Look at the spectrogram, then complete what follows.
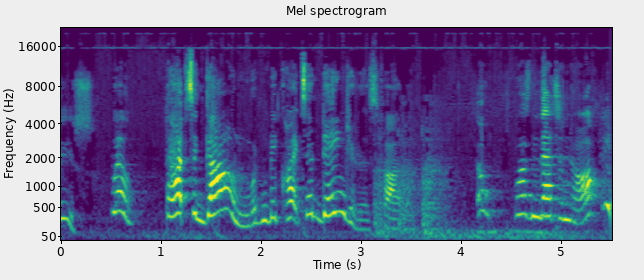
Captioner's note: knocks on door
